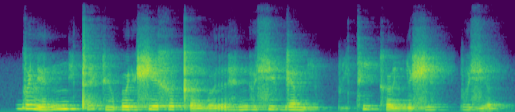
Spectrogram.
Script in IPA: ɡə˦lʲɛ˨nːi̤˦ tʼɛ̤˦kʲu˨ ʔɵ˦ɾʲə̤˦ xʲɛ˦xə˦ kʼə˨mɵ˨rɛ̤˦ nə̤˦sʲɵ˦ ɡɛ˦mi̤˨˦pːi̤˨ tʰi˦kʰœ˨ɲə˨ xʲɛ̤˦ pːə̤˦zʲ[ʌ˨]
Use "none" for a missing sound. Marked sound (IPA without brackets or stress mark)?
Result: ə˨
